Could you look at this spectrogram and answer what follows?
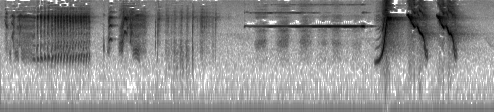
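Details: Lyrebird, a mimicking bird, giving a varied sequence: a harsh hissing burst, a brief rasping phrase, a long steady high whistled tone, then three loud, sharp whistles sweeping steeply up and down near the end.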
